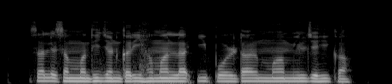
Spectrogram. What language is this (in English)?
Chhattisgarhi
